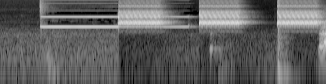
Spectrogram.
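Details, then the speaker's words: Garage fire sprinkler system test, flow switch tripped via test valve: loud, high electronic alarm tone pulsing about once a second; the waterflow alarm sounds and the fire alarm system activates correctly. "sets the fire alarm off I'll silence that so you can actually hear all the water rushing through here"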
